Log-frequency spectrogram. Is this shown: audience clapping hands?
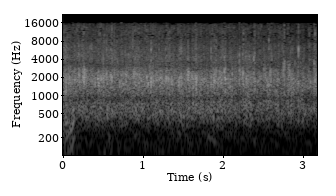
yes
